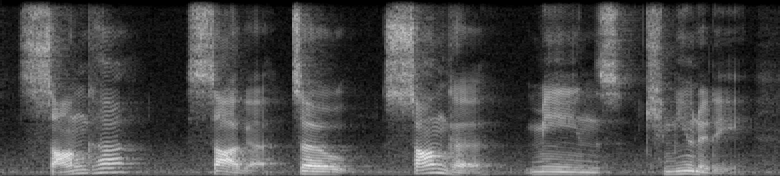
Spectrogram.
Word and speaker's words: Sangha: not even know how to pronounce it it's pronounced Sangha saga so Sangha means community it's typically used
